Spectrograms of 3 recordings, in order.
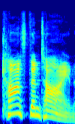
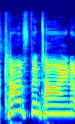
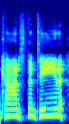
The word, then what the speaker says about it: Constantine: say it is pronounced Constantine they even put it in the comic itself that it's Constantine rhymes with wine and people were very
